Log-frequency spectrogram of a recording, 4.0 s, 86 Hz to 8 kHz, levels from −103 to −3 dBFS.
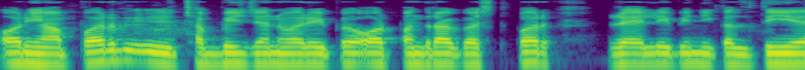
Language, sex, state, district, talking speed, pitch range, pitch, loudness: Hindi, male, Uttar Pradesh, Muzaffarnagar, 210 wpm, 125-130 Hz, 130 Hz, -15 LUFS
